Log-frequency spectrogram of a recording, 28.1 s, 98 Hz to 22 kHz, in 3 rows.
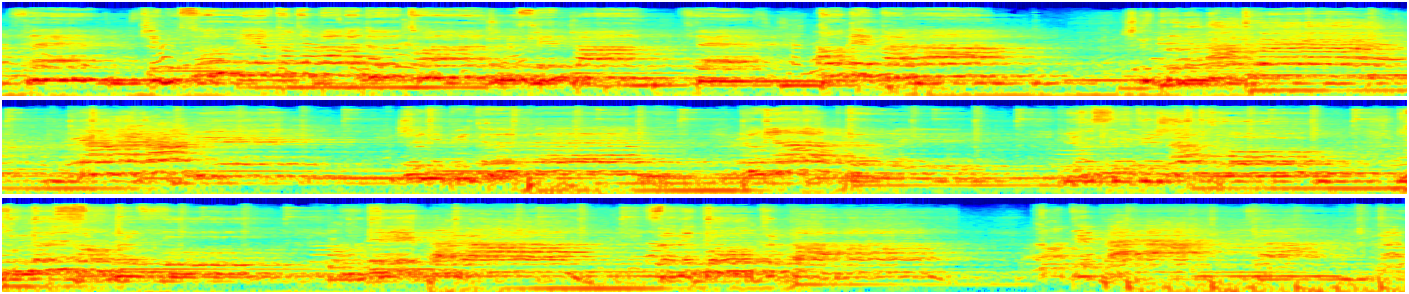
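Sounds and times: man and woman singing: 0:00.0 - 0:28.0
backing track with bass: 0:07.5 - 0:28.0.

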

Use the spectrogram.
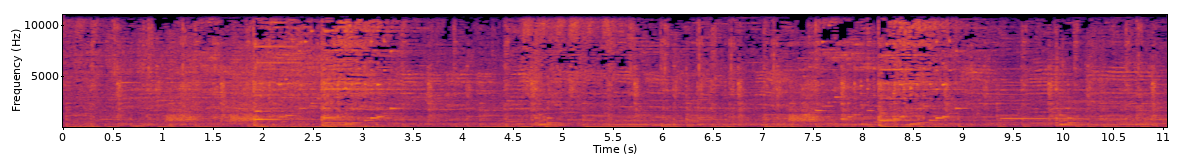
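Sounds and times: slot machine game music: 0:00.0 - 0:11.0
slot machine win jingles: 0:01.1 - 0:03.5, 0:07.2 - 0:10.4.

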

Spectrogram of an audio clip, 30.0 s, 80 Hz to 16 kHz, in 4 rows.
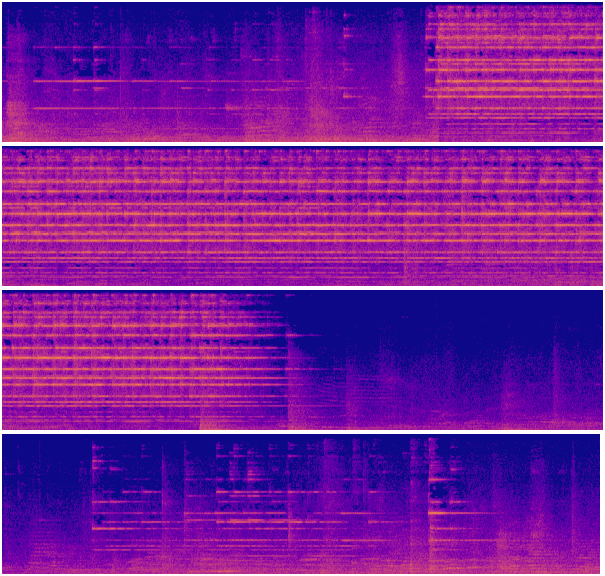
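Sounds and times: altar bells ringing: 0:00.4 - 0:19.2, 0:23.6 - 0:29.1.

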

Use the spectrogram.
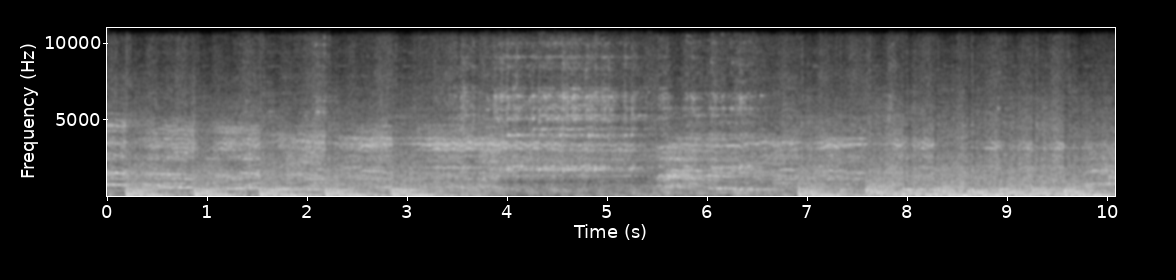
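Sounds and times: big drum beat: 0:00.0 - 0:05.6, 0:06.2 - 0:10.0
drum group singing: 0:00.0 - 0:10.0
metal cones rattling: 0:03.3 - 0:07.1.

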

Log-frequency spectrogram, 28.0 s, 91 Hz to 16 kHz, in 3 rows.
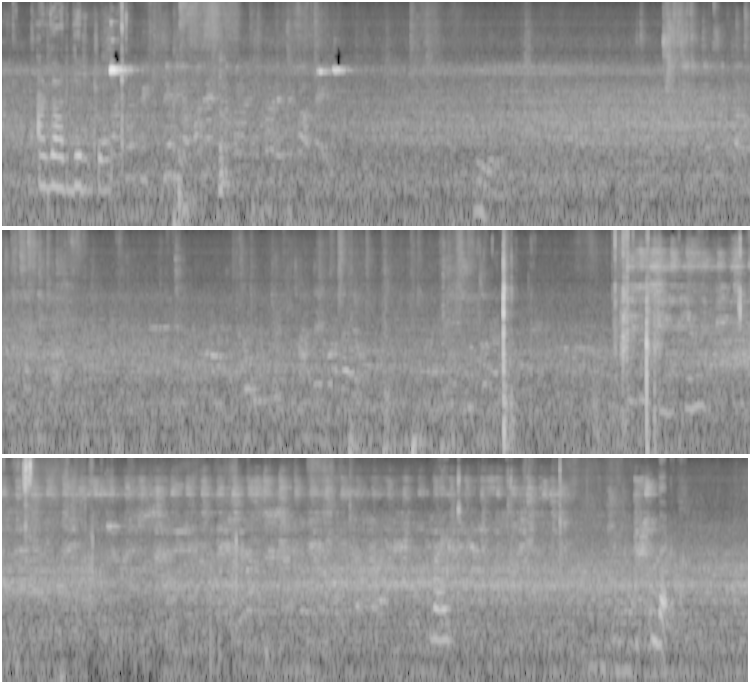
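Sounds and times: faint distant voices: 0:00.9 - 0:04.2, 0:05.2 - 0:28.0
room noise: 0:01.4 - 0:28.0.

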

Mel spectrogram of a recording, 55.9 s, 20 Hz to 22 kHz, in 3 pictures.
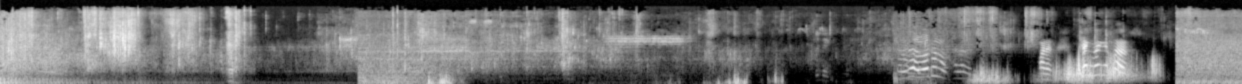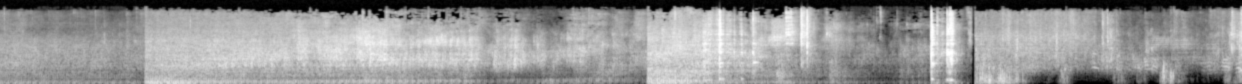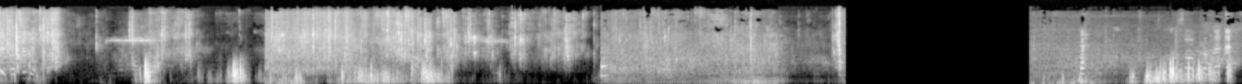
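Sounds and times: water sloshing and splashing: 0:00.0 - 0:15.6, 0:17.6 - 0:50.0
metal pot lid clinking: 0:29.2 - 0:30.8, 0:32.6 - 0:33.1.

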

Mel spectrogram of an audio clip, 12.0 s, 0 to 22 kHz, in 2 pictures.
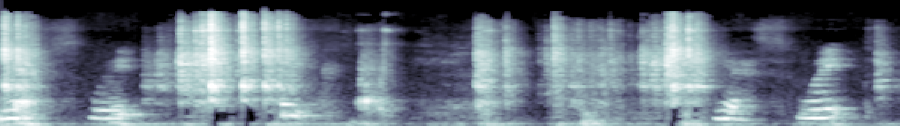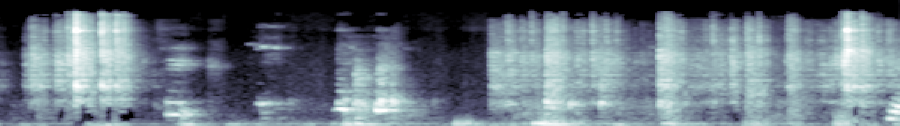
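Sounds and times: plastic counter rattling down grid: 0:05.8 - 0:07.0, 0:09.2 - 0:12.0.

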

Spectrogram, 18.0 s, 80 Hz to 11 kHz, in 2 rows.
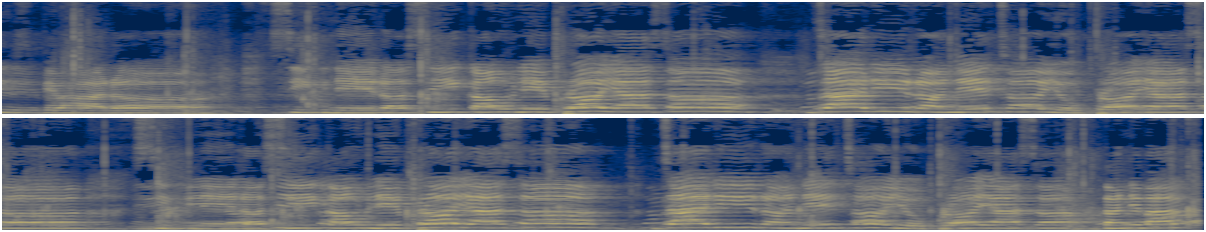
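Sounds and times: children singing together: 0:02.4 - 0:18.0.

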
